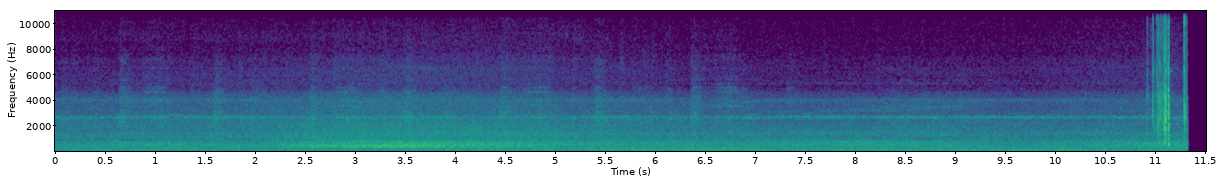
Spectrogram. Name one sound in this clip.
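Road noise rumbles steadily inside a moving car.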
